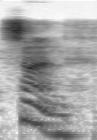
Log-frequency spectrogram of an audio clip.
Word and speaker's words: sun: Vocês lembram que filho em inglês é son? E sol em inglês é sun. Porém, é escrito S-U-N. A pronúncia é a mesma.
